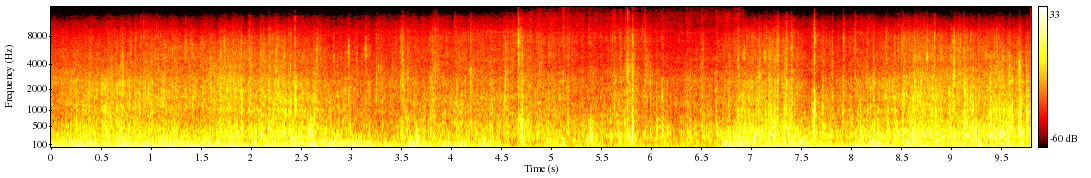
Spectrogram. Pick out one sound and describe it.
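A bicycle rattles over bumps and roots.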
